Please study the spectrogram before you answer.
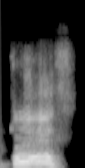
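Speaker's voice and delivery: کاف said loud and slow from the back of the throat; stressed qaaf. Shown as a demonstration. Teacher stressing the throat letter کاف for students. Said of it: "تاکہ آپ پہچان سکیں کہ فرق".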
